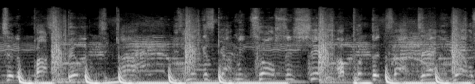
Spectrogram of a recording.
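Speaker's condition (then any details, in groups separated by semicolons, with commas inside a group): No condition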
